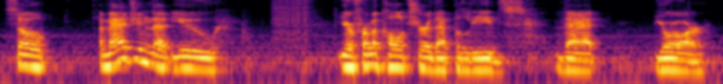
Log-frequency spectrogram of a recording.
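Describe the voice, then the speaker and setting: A man giving an informal explanatory lecture, talking haltingly with self-corrections and stressing key words. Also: fairly low pitch. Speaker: lecturer on Norse mythology. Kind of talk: informal explanatory lecture with read-aloud verse.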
